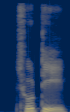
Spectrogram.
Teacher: ট বর্ণটি অঘোষ অল্পপ্রাণ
